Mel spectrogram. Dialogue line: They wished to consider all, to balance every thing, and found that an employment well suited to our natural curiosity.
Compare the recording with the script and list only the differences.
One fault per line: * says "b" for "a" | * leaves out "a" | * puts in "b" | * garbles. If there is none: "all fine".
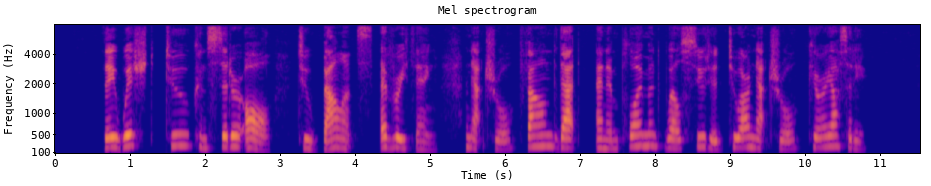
* says "natural" for "and"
